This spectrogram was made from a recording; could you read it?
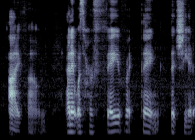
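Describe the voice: The text is read aloud plainly. Nothing more than plain reading aloud is heard.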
